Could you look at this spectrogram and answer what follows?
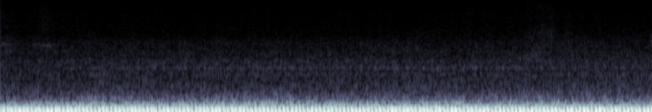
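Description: A truck engine idles in a steady, deep, loud rumble that stays even throughout, with no speech.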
